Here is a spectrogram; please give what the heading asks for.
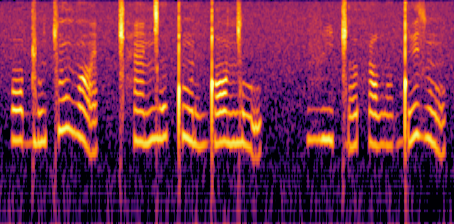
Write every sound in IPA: ɔɡ͡ǁũǀũðˤɛ̃ | ǁʰæ̃ŋ͡ǀə̤ǃũ ɾə̤ŋ͡ǃɒŋ͡ǀu | viɡ͡ǁʌ xʌðˤi̤ɡ͡ǃɪzũ

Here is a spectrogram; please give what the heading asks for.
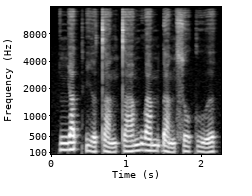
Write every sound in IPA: ɲa˦˥t̚ ʔi˨˩˨ə̯t̪a˨˩˨ŋ t̪a˧˥m wa˧m ɗa˨˩˨ŋso˨˩ku˨˩˨ə̯

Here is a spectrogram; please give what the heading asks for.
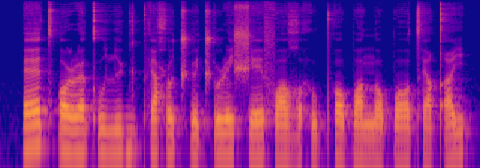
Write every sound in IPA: ɛt͡sʼɔ ɭɐkʼu ʎyɡypʰɛħu t͡ʃʼʏt͡ʃʼuɭi ʃe fɒʁʷəhu pʰɔ pɒnɔ pɔtʰɛqʼi

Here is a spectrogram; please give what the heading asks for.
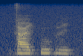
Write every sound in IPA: tai̯ k͡puɓɨi̯

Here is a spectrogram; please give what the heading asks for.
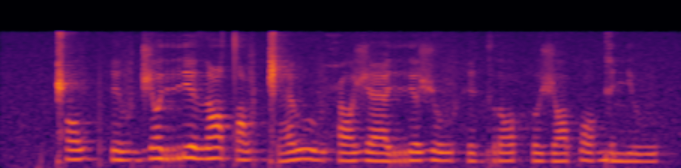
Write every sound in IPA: ǁɔ˩˥vpʰɪ˨˩vd͡ʒʌ˥˨ rʲɛ˥˨ðæ˥˨tˤʊ˩˥vɡ͡ǁæ˩˥v u˨˩vħɒ˩˥ʒæ˨˩ rʲʌ˩˥ʒʊ˨˩v hɪ˨˩ɡrɔ˩˥ hʊ˨˩ ʒɒ˩˥pɔ˩˥ɡɪ˨˩nʲu˨˩v

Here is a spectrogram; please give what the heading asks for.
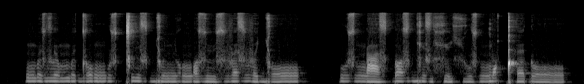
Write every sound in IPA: ŋ͡møzlʲɔmødo ŋuzǀiz ɟoɲɔŋɔzyz vɛzvɛɟo | uzŋaz ɗɔzɡʲezxʲɛçuz ŋ͡mɔǃʰɛɗo

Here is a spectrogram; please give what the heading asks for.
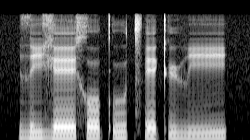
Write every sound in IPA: ði ɣeː xo kʼuːt͡sʼekʼy βiː

